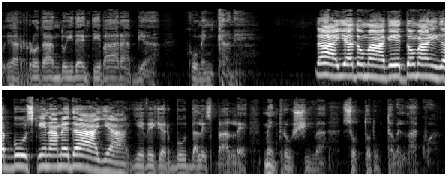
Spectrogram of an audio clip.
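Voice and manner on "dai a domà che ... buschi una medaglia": high, loud jeering call; mocking shout after someone. A narrator's reading. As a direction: shout it at his back as he leaves. Il Buddha gli grida alle spalle. (grido di scherno alle spalle)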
